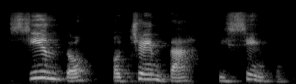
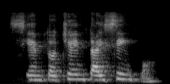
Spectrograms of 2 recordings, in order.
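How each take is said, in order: First: It is said slowly and carefully. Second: It is said at a normal, quicker speed.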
